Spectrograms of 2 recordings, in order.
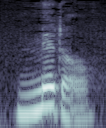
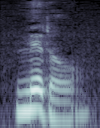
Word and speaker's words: middle: two syllables M and the stress is actually on the first part it ends in an e but the final sound is an l sound because the E is silent it's especially important in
